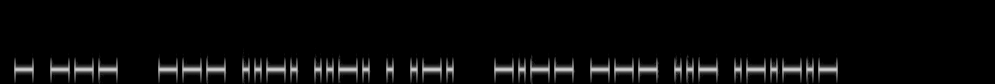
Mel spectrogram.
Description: Morse code, heard as a keyed tone, about 20 wpm, 700 Hz. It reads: TO OFFER YOU.
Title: Sentences from Top 1000 Words - Review Part 4 - 20wpm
